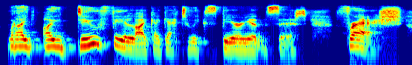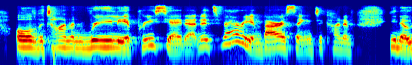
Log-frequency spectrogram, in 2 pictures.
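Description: A woman's voice: on the low side, a little mellow, breathy edge. An Irish woman guest in casual chat, talking freely with frequent restarts and laughs. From Ireland.

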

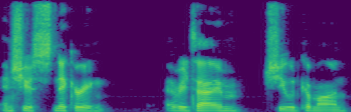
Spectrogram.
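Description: A man's voice: mid-range voice, little pitch movement, normal speed, sharp tone, no echo. A man co-hosting a podcast, chatting casually. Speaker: podcast co-host. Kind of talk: casual chat.

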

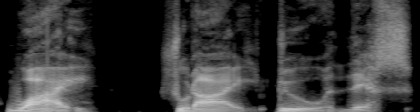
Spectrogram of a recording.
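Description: Storybook monster: enormous, imperious, gruff growl, very low and drawn out. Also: male voice, a bit bright, dry recording, studio quality, full character voice. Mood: gruff, demanding. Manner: slow, drawn-out, commanding. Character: huge terrible male beast, imperious and menacing.

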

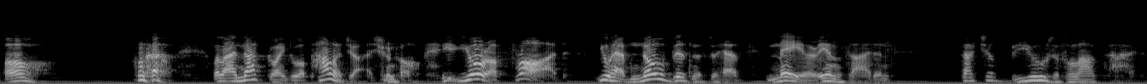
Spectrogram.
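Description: An actor playing a glib, flirtatious, slightly absent-minded artist in a 1950s radio comedy. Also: male voice, medium pitch, huge pitch swings, measured pace, husky, heavily acted. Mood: teasing, glib. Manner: glib, teasing, bossy. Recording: dry, tinny 1950s radio broadcast.

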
